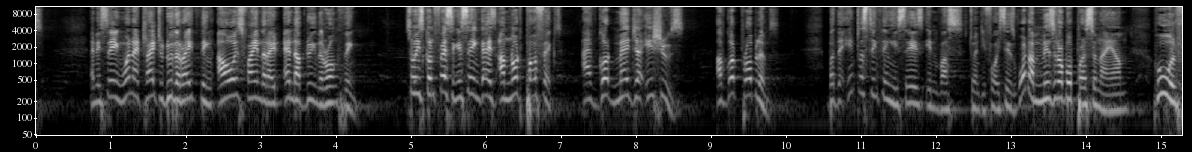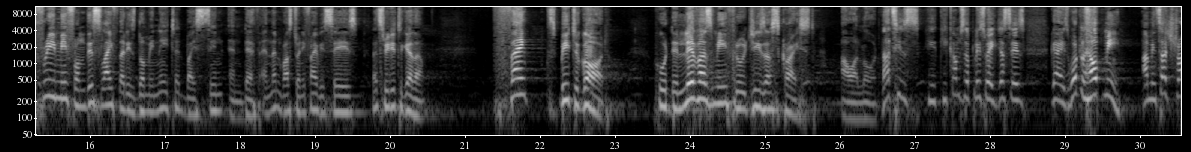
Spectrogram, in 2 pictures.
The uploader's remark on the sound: Preached Live at Mavuno South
